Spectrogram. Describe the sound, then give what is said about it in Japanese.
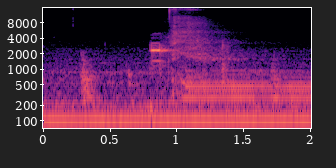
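One short, high-pitched electronic chirp from a fire alarm signalling that its battery is dead sounds once over a steady low electrical hum, with no one speaking. “なんかすいませんねピッピピッピ言ってるんですけどあの火災報知器いまだにまだ連絡してなくていまだに火災報知器のあの電池切れですの音があのたまに入り込んでると思うんですけどすいませんうるさくて”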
